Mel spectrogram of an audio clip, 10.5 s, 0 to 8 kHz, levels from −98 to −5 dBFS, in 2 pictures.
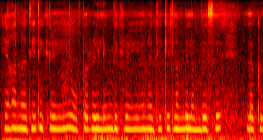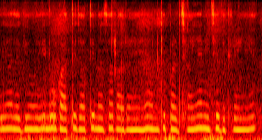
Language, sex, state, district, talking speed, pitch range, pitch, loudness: Hindi, female, Uttar Pradesh, Jalaun, 175 wpm, 245-260 Hz, 250 Hz, -40 LUFS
